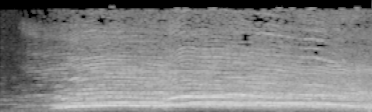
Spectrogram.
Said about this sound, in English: This time, as you come past, you can stand up and cheer.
